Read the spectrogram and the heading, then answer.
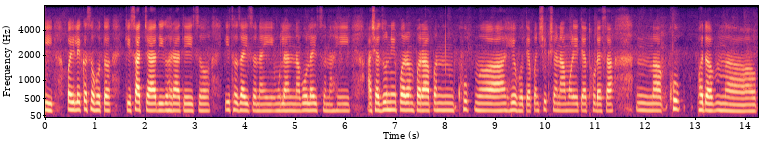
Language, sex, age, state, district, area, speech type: Marathi, female, 30-45, Maharashtra, Osmanabad, rural, spontaneous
